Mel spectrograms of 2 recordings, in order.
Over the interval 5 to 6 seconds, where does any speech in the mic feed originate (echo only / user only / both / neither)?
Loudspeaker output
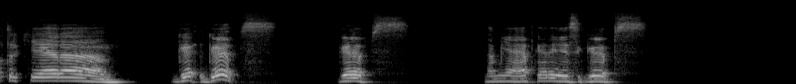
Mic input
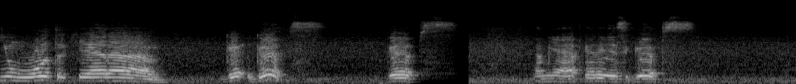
echo only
